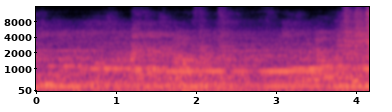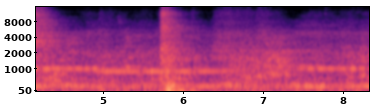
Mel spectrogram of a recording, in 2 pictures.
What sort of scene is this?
crowded indoor space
